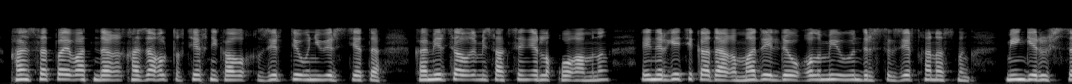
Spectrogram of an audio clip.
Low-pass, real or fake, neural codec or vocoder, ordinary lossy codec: 5.4 kHz; real; none; none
